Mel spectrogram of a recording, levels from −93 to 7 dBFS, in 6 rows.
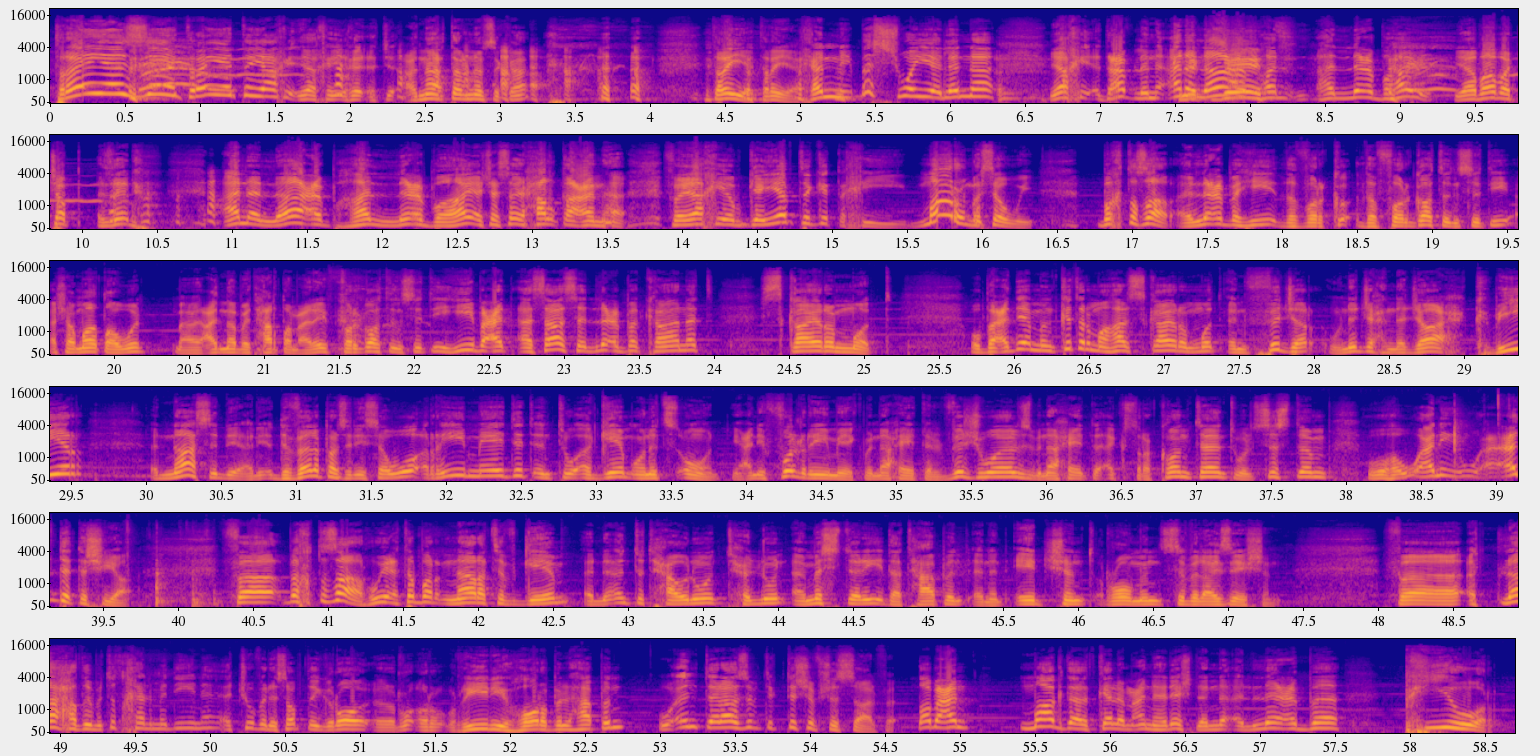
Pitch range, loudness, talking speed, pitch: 150-225 Hz, -19 LUFS, 150 wpm, 185 Hz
